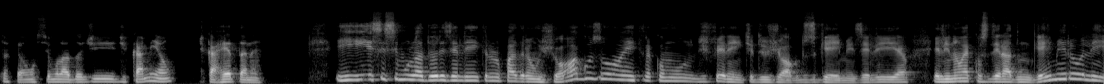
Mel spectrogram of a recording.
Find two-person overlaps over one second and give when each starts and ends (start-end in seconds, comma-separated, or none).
none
